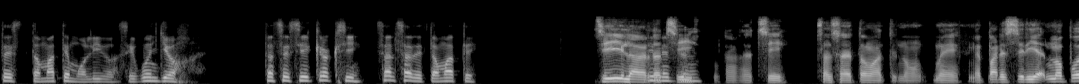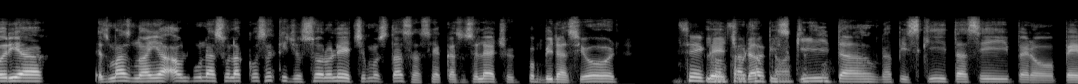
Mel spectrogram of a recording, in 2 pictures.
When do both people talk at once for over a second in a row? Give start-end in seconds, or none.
17.8-19.0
